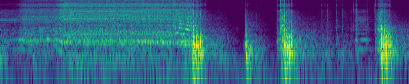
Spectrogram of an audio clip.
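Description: A power drill drives a screw to fix a rustic wooden knob onto a cabinet door, with a sustained whirring run that ends, then three short loud bursts of the drill pulsing close by.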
